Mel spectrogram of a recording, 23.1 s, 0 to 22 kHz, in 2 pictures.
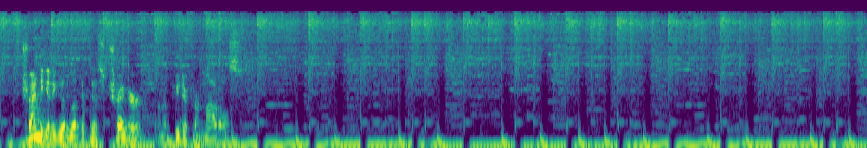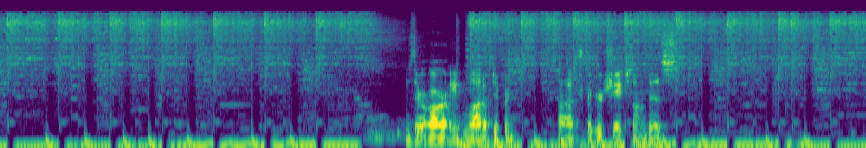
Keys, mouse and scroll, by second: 5.5 middle click, 8.2 middle click.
